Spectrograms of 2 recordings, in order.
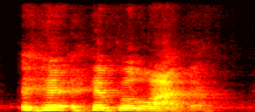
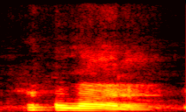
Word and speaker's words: Hippolyta: Hippolyta. – Hippolyta.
